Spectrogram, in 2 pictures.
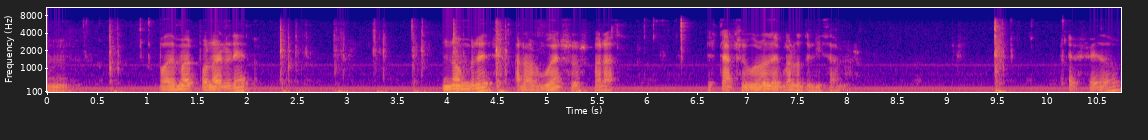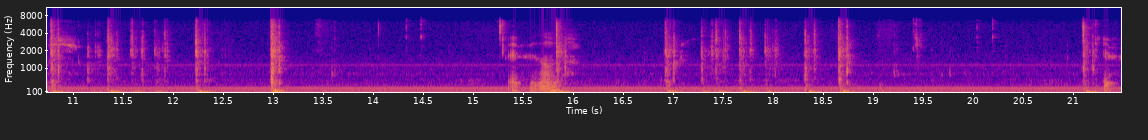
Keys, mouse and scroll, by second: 0.7 F2, 9.5 F2, 15.8 F2, 21.2 F2.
